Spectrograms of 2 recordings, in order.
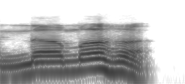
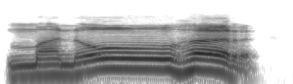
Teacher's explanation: ये जो विसर्ग है ना हमेशा ह के रूप में उच्चारण होता है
